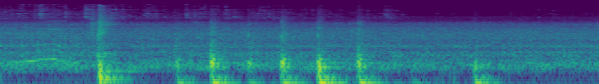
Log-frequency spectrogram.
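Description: A toddler pats a mattress with small hands.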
